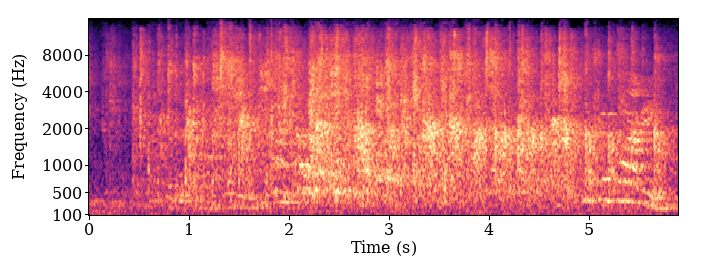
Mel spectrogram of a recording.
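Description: Audience applause greeting Dean Taylor, a guest speaker at a BBB anti-fraud talk in Kerrville, steady and full for about six seconds, with clapping sustained throughout.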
